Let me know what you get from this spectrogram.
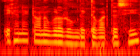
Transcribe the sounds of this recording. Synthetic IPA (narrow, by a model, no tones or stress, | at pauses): ekʰaneɛkʈaɔnek̚bɛɽɔɾumd̪ek̚ʰt̪epaɾt̪esʰi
